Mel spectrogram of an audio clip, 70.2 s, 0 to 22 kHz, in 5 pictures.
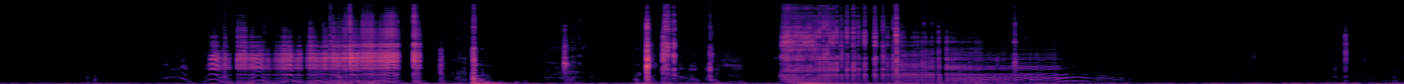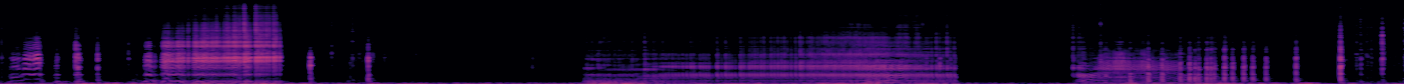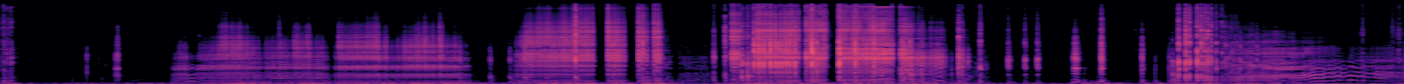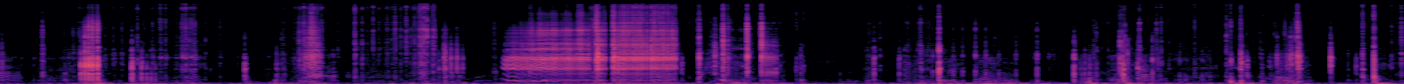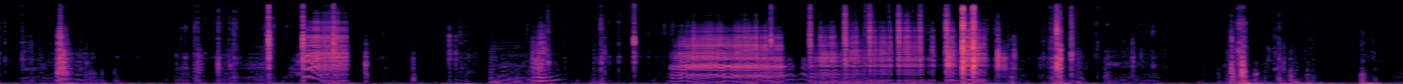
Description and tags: fly 5 boat crack 02
foley sound made with old wooden pieces nailed together, good for wood furniture or a boat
